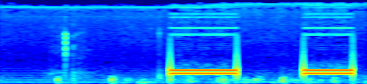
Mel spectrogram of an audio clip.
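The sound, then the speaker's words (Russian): Two short, steady electronic tones from a telephone busy signal as callers fail to get through to a radio studio's phone line, each lasting about half a second with a gap between, heard clearly over a low, muffled background rumble. “Не получается у некоторых позвонить нам.”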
